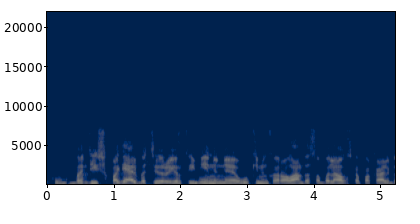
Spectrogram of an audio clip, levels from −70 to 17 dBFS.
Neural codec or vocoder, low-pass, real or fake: codec, 16 kHz, 4 kbps, FunCodec, trained on LibriTTS, 50 frames a second; 7.2 kHz; fake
